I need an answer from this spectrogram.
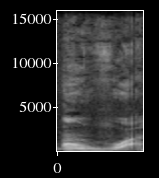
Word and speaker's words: envoies: Tu envoies makes that wa sound.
